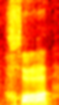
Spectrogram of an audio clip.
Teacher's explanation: خو حروف مستعلیہ میں سے ہے، اس کو مفخم ادا کریں گے، یعنی پر پڑھا جائے گا، یہ موٹا کر کے ادا کریں گے، اور اس کے اوپر فتحہ کی حرکت ہے، زبر کی حرکت جس کو 1 کاؤنٹ پڑھا جائے گا، لمبا نہیں کریں گے۔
